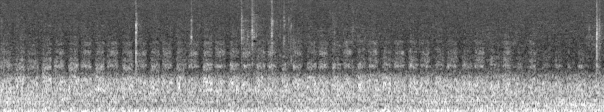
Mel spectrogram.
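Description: A golden retriever panting steadily with its mouth open and tongue out.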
